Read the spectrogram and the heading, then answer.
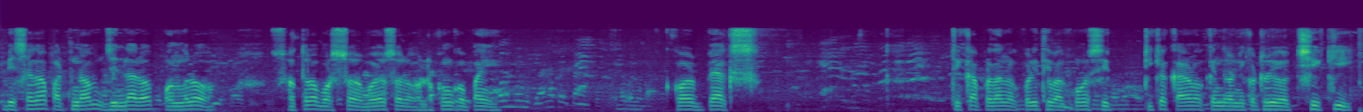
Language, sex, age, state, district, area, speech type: Odia, male, 30-45, Odisha, Balangir, urban, read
